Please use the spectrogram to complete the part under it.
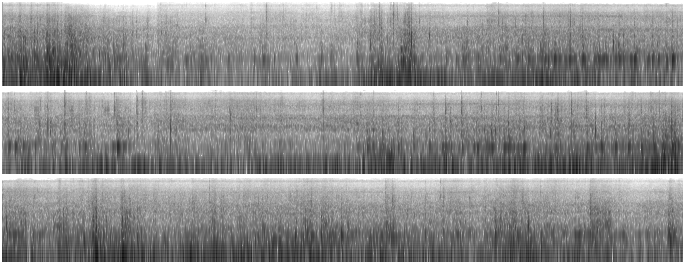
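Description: A bicycle rattles and clatters over bumps.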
